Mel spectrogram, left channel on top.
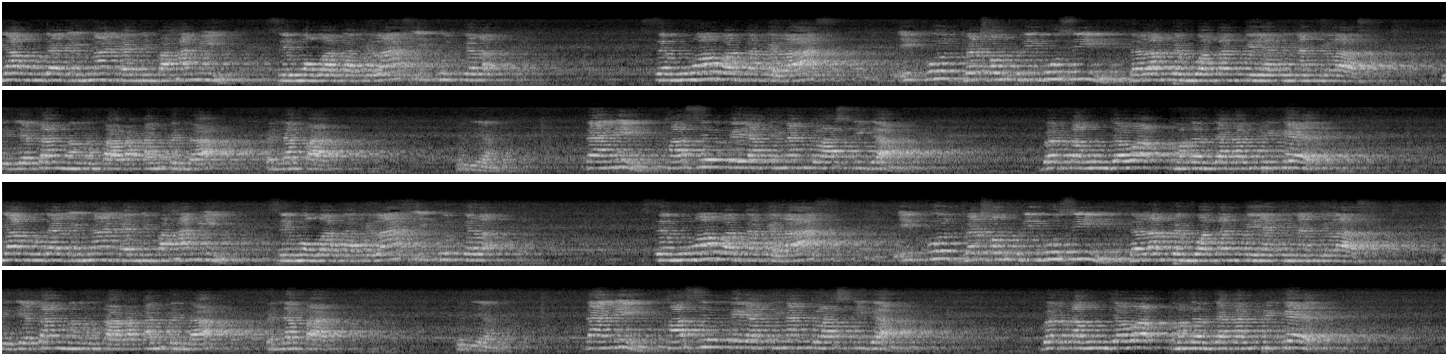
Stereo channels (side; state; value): both; normal; correlation 0.31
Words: mudah diingat dan dipahami. Semua warga kelas ikut berkontribusi dalam pembuatan keyakinan kelas. Kegiatan mengutarakan pendapat. Nah, ini hasil keyakinan kelas 3. Bertanggung jawab mengerjakan piket,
